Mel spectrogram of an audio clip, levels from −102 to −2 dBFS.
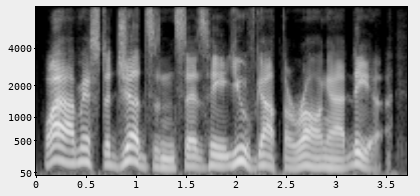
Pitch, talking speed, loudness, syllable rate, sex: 135 Hz, 160 wpm, -20 LUFS, 4.0 syllables/s, male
